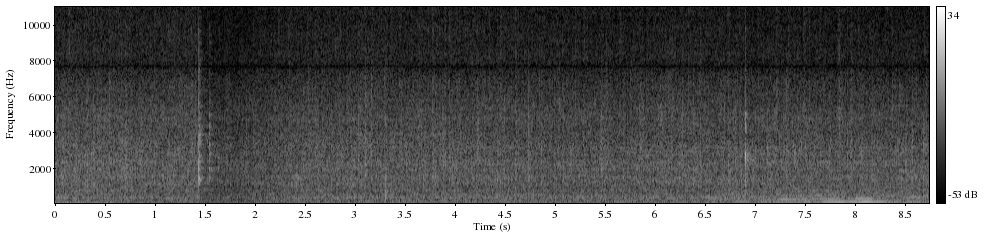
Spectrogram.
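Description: Whole chicken sizzling in hot fat in a cast iron skillet as it browns: a steady frying hiss. Two sharp clicks come through it, about a second and a half in and near the end.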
